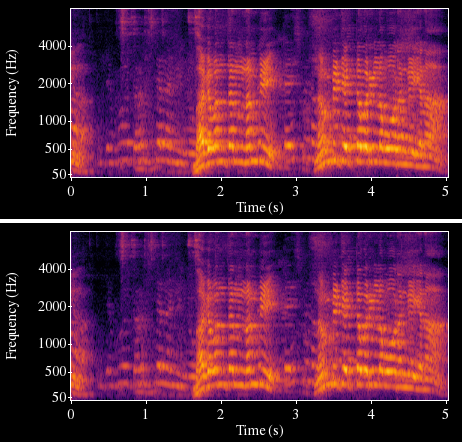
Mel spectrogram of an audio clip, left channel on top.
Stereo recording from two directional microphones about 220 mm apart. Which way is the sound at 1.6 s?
Centre (ahead or behind).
